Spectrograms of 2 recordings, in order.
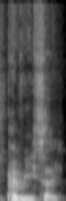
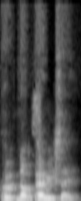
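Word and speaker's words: Perisset: By the way, while we're talking about pronunciation, it's Perise. Not Perise. It's Perise. Perise. Yeah. Oh, it's sorry. Emphasis is on the second syllable.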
